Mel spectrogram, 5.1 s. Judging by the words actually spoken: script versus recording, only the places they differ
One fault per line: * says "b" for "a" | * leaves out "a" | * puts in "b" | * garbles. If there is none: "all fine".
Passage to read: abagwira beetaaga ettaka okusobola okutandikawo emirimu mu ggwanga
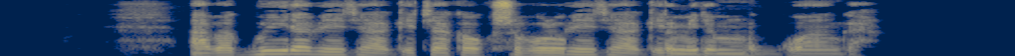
* says "beetaaga" for "okutandikawo"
